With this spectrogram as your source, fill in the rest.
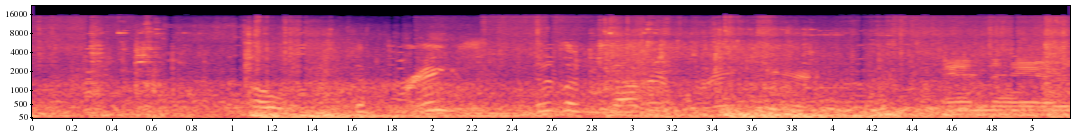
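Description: A cannon fires with a heavy boom.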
